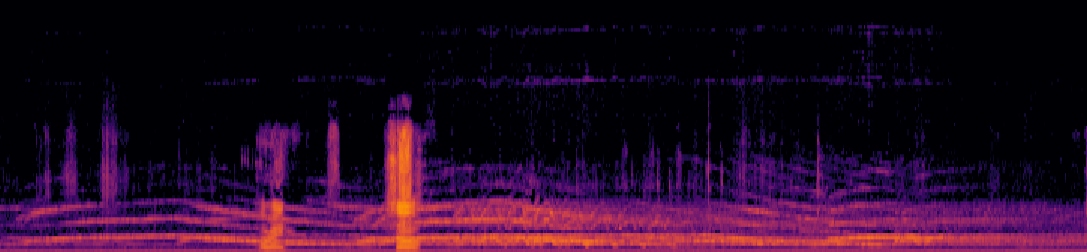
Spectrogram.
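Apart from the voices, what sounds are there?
ambulance sirens passing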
